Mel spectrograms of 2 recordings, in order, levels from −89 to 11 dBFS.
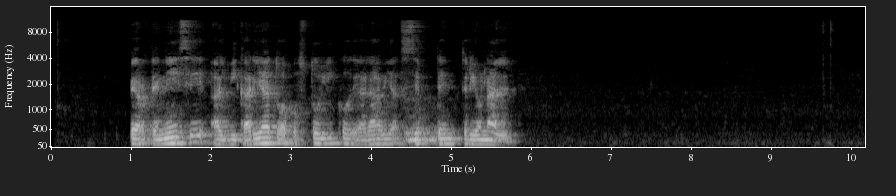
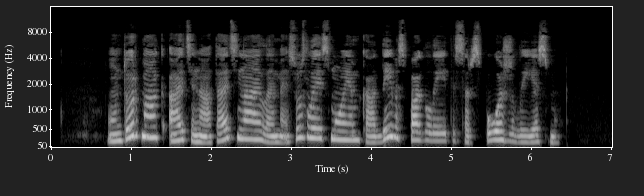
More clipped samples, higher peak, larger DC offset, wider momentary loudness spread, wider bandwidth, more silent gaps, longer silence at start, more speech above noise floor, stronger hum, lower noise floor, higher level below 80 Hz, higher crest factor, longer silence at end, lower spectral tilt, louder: neither; about the same, -6 dBFS vs -4 dBFS; neither; about the same, 8 LU vs 9 LU; about the same, 11.5 kHz vs 11 kHz; neither; first, 1 s vs 0.7 s; second, 50 dB vs 56 dB; neither; second, -71 dBFS vs -77 dBFS; first, -60 dBFS vs -76 dBFS; about the same, 18 dB vs 16 dB; first, 4.35 s vs 0.65 s; first, -8.5 dB/octave vs -5 dB/octave; about the same, -22 LUFS vs -21 LUFS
